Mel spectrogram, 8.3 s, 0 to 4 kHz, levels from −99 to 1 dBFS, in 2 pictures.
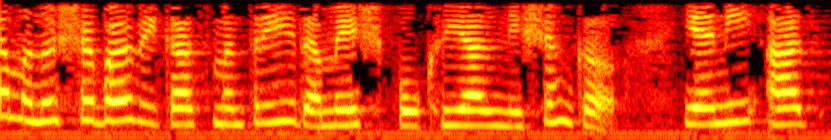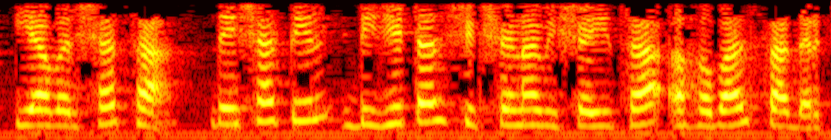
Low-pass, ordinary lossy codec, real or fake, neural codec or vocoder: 3.6 kHz; none; real; none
